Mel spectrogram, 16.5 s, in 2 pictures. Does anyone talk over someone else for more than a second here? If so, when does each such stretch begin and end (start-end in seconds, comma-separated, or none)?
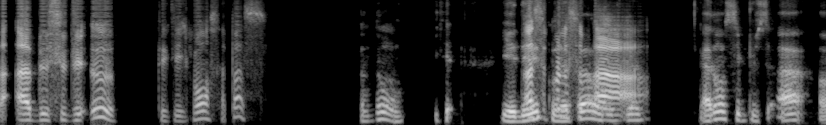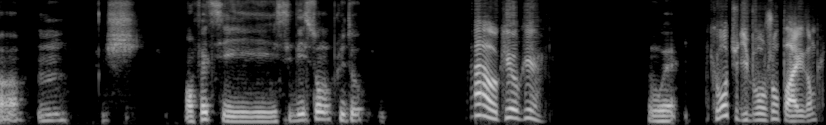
5.2-6.4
